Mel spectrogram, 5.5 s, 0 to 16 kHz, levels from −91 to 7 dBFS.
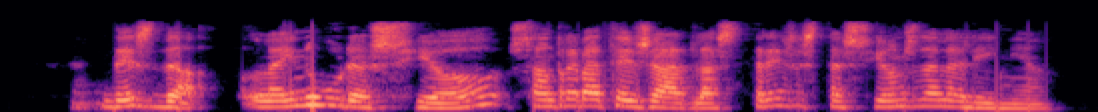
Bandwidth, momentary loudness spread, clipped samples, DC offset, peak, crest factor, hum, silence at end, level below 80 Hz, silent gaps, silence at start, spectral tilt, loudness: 7.8 kHz; 6 LU; under 0.1%; under 0.1%; -2 dBFS; 18 dB; none; 0.25 s; -50 dBFS; none; 0.35 s; -3.5 dB/octave; -18 LUFS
